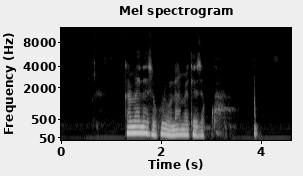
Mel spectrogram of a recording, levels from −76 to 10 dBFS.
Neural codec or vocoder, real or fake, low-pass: autoencoder, 48 kHz, 32 numbers a frame, DAC-VAE, trained on Japanese speech; fake; 10.8 kHz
